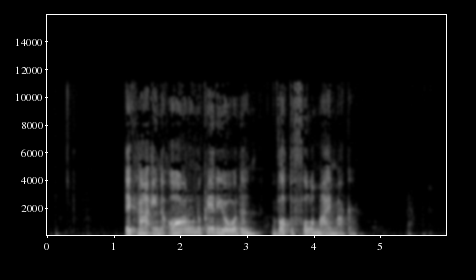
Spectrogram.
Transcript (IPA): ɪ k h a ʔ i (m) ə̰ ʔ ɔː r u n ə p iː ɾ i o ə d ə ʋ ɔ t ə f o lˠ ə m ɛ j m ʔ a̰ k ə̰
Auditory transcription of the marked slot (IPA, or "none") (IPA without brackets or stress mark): n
